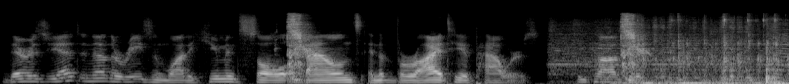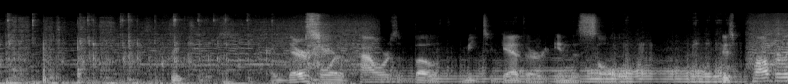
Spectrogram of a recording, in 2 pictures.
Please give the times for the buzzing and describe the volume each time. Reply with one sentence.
You can hear the buzzing from 5.5 to 15.7 s, getting louder.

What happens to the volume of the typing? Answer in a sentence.
The loudness of the typing stays about the same.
